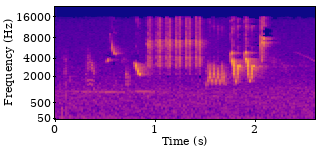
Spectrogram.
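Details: Common nightingale phrase: soft high whistles lead into a quick train of clear repeated pulses, then a burst of lower liquid trilled notes and a final high sharp note.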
